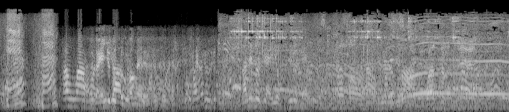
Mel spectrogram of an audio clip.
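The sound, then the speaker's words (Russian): Italian football fans passing along Via Nazionale in Rome: after a few seconds of a man talking, a loud, dense mass of voices and tones swells in and continues steadily to the end. “А это итальянские футбольные болельщики проезжают мимо нас по Виа Национале.”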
